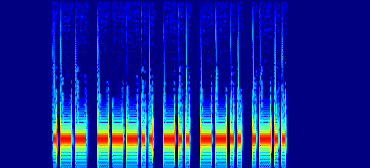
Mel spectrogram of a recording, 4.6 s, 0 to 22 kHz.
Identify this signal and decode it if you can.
Morse code, heard as a keyed tone, about 26 wpm, 700 Hz. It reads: W8DZL
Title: Speed Racing - USA 1x3 Call Signs 22wpm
